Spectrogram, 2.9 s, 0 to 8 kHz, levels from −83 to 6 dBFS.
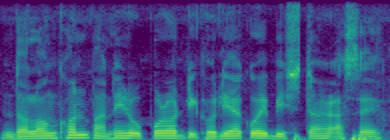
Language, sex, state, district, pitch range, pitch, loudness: Assamese, male, Assam, Hailakandi, 120-135 Hz, 130 Hz, -14 LUFS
